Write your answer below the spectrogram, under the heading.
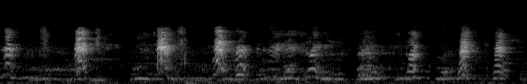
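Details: Cocker Spaniel puppies giving a run of high, sharp yips and short barks, roughly one every half second to second, with voices talking alongside.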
